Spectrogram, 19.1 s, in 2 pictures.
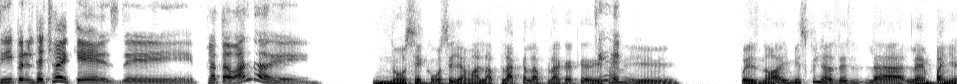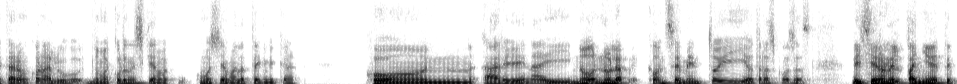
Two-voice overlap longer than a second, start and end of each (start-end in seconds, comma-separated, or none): none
